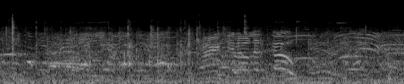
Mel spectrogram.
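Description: Several indistinct voices calling and shouting in short bursts from around a youth baseball field, with no clear words.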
